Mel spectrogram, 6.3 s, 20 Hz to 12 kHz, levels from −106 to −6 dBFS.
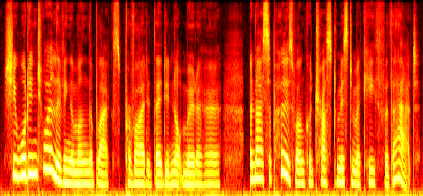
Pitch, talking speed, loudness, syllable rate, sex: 195 Hz, 215 wpm, -19 LUFS, 5.9 syllables/s, female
